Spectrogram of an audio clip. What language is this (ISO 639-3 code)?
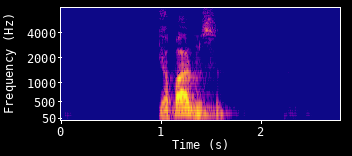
tur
